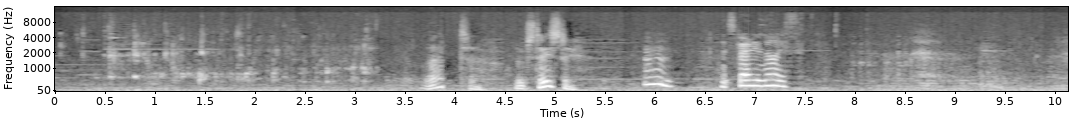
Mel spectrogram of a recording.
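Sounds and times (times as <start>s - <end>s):
water poured into a glass: 0.3s - 3.3s
faint tonal clinks of a glass: 0.5s - 1.8s
speech: 3.7s - 5.3s, 5.9s - 7.5s.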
